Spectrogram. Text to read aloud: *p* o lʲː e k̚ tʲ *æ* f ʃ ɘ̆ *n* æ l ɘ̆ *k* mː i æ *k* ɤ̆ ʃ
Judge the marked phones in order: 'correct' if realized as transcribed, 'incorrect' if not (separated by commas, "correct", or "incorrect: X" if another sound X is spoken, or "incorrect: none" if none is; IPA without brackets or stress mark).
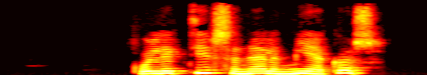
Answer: incorrect: k, incorrect: i, correct, incorrect: none, correct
